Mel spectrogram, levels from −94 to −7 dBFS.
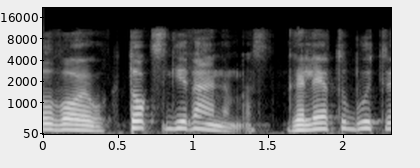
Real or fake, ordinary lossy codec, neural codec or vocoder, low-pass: fake; Opus, 24 kbps; codec, 24 kHz, 3.1 kbps, DualCodec; 10.8 kHz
